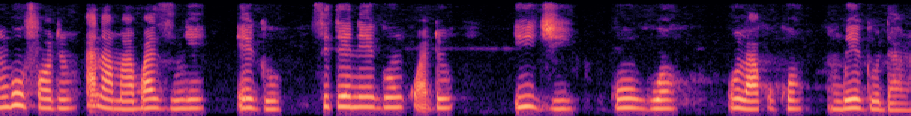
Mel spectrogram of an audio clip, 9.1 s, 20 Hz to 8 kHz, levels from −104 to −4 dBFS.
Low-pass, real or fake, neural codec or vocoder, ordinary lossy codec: 7.2 kHz; fake; vocoder, 44.1 kHz, 80 mel bands, Vocos; Opus, 64 kbps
